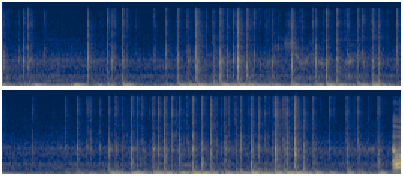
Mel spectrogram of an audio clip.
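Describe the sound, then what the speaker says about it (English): Rapid keystrokes on a computer keyboard while typing into a chat box, steady clicking in bursts over a low constant hum, with a brief pause midway. "Just gonna type in the chat box."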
